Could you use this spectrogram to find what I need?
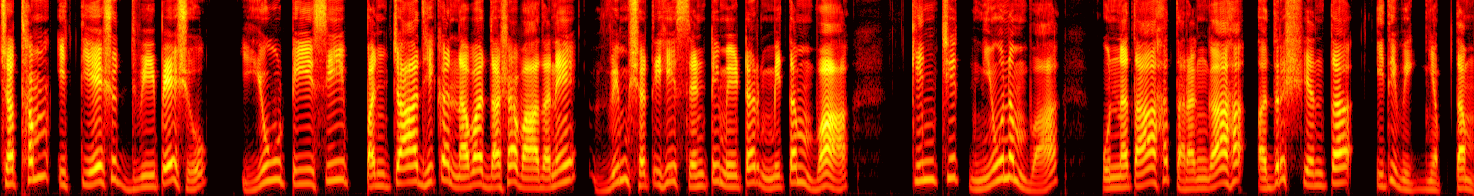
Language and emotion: Sanskrit, neutral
